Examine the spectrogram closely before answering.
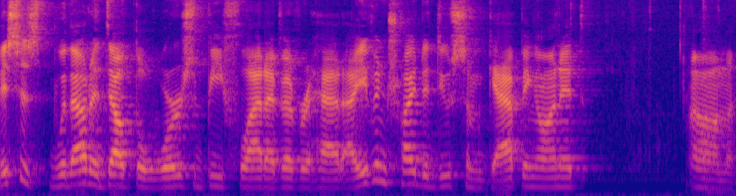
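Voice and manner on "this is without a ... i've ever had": normal talking voice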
